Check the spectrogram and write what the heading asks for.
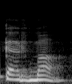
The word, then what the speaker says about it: karma: Except when you have car trouble, it is called karma. That's how Americans pronounce the word. Actually, it is karma.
